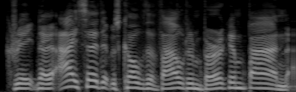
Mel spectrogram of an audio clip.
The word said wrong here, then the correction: Waldenburgerbahn: I have no idea if I've pronounced that even appropriately correctly. Would you like to give us the non-Scottish accented? It's the Waldenburgerbahn. But say that again. The Waldenburgerbahn. Yeah, yeah, I'm not going to be able to say it like that.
